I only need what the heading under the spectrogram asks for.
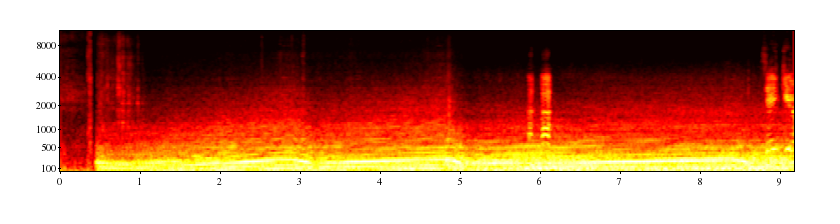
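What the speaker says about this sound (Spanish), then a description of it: "gracias al Launch Control, esta Dodge Durango SRT alcanza de 0 a 100 kilómetros por hora en" A Dodge Durango SRT accelerates hard using launch control, its engine roaring loudly and steadily with rising pitch and gear-change dips across the whole stretch, and a few faint high clicks on top.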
